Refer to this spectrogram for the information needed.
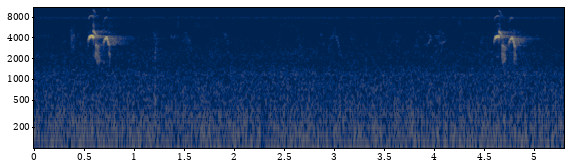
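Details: Wood sandpiper arriving early on migration on 27 August, giving two high whistled calls, each a quick burst of two or three sharp notes, about four seconds apart, over a low steady background hum.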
